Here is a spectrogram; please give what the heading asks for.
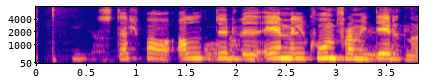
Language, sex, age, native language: Icelandic, male, 11, Icelandic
